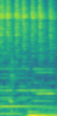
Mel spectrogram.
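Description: A homemade plastic egg maraca filled with rice is shaken to show the sound the rice filler makes, for comparison with other fillers. Six quick, soft rattling shakes are heard, each a bright, hissy swish of rice grains against the plastic shell.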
